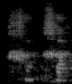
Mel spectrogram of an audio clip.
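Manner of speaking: Ch, ch voiceless throat friction, no voice; breathy ch. Shown as a demonstration. Teacher demonstrates the voiceless throat sound in grenier. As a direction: rasp a voiceless ch. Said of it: "get that ch in there".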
